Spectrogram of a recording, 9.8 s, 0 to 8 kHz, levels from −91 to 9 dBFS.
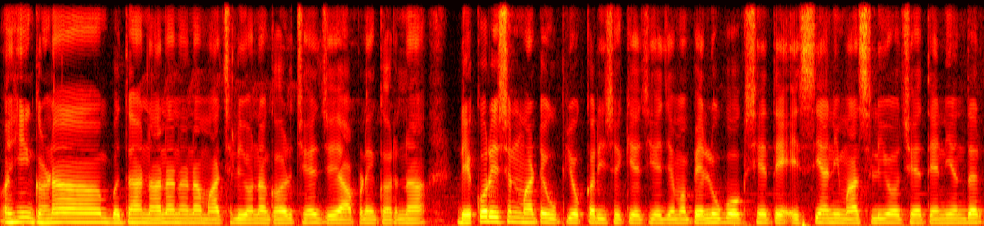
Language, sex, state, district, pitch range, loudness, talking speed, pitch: Gujarati, male, Gujarat, Gandhinagar, 140-150 Hz, -18 LUFS, 170 wpm, 145 Hz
